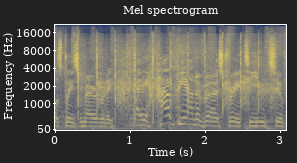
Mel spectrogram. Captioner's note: applause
